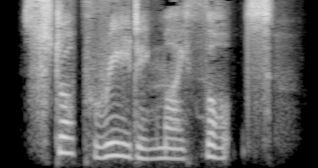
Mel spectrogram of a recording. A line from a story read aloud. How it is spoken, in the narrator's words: I hiss at him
